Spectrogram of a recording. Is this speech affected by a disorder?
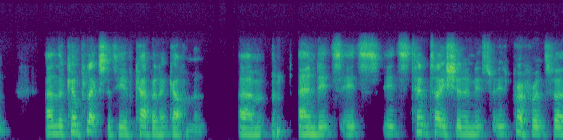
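No.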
